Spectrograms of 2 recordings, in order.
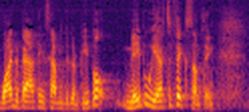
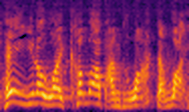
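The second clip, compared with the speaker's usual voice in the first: mild mock yell; half-voiced shout to people far below; retold screaming; 6 semitones higher than usual. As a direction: act out calling down for help, higher-pitched at first. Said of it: "starts screaming at people downstairs".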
